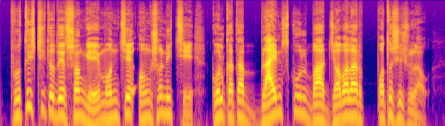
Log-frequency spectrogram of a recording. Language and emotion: Bengali, neutral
